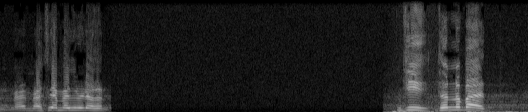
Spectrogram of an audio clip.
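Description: An elderly man speaks forcefully into a microphone.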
